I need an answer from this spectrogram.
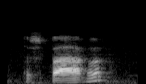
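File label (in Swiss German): "sparwer", Alsatian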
